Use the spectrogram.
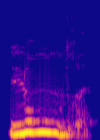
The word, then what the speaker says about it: Londres: Якщо ви ще не знали, слово Лондон, Лондон, столиця Англії, Великобританії, читається французькою Лондре. Лондра, Лондра.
